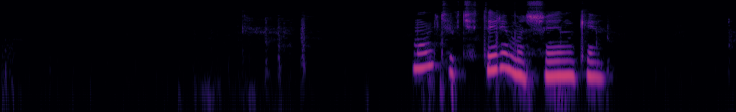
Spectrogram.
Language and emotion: Russian, sad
